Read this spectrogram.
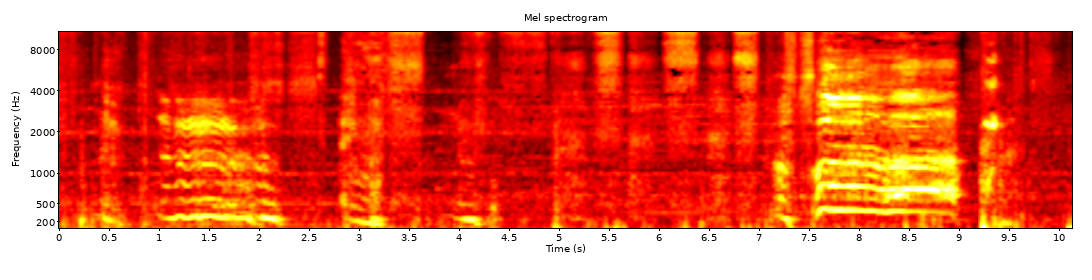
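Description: A young man screams and cries out loudly, close by.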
